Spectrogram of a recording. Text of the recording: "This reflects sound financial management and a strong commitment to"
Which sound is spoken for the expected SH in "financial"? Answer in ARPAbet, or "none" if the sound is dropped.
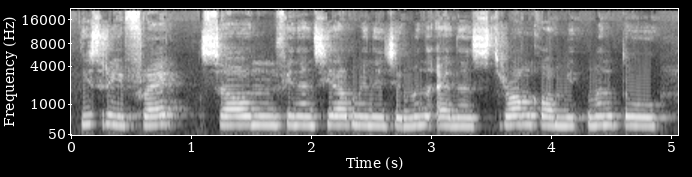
S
